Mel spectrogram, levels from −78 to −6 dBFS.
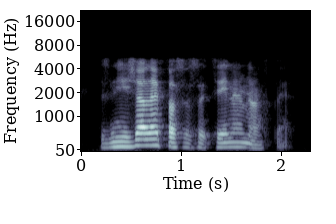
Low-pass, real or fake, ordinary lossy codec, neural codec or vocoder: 5.4 kHz; fake; none; codec, 44.1 kHz, 2.6 kbps, SNAC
